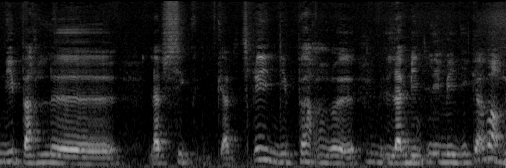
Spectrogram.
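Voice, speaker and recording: A woman speaks at a medium pitch with lively intonation, and room echo is audible. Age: 80s+. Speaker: audience member. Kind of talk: Q&A discussion. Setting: public lecture hall with audience.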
